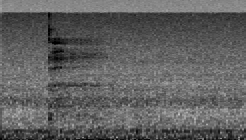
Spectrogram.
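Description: Quiet room tone with a low steady hum and one faint tick about half a second in.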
